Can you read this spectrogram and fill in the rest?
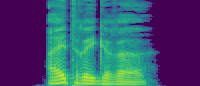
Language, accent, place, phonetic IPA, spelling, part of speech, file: German, Germany, Berlin, [ˈaɪ̯təʁɪɡəʁə], eiterigere, adjective, De-eiterigere.ogg
- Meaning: inflection of eiterig: 1. strong/mixed nominative/accusative feminine singular comparative degree 2. strong nominative/accusative plural comparative degree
